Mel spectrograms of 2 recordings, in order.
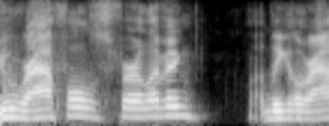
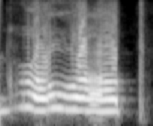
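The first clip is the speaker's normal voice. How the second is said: mocking taunt; 12 semitones higher than usual. Real, not acted. Taunting a crying commenter.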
